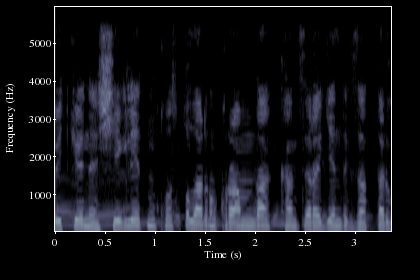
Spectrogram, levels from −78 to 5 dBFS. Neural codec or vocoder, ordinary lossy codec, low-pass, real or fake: none; Opus, 64 kbps; 5.4 kHz; real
